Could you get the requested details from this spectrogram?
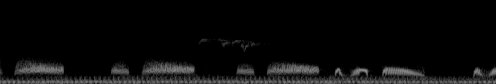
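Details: Strong-cooing decoy spotted dove producing long, flat, sustained coos alternating with short notes, ending in quicker clipped coos, with a brief high chirp from another bird mid-way.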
